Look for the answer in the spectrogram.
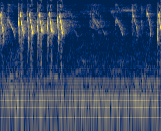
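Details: A Bar-winged Prinia, used as a lure call, sings in quick bursts of sharp, high chirps, broken by a thin level whistle before the rapid notes return.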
